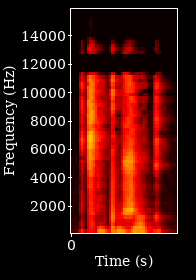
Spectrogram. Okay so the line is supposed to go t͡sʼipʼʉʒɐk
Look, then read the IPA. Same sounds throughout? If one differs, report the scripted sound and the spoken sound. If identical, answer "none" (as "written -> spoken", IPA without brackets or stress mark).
none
